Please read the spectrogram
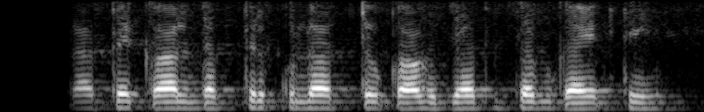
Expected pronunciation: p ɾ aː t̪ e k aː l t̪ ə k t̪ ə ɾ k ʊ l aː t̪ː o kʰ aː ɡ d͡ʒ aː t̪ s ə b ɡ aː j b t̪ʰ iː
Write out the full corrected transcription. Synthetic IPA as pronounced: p ɾ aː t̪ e k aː l d̪ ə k t̪ ə ɾ k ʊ l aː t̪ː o k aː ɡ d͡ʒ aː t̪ s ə b ɡ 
